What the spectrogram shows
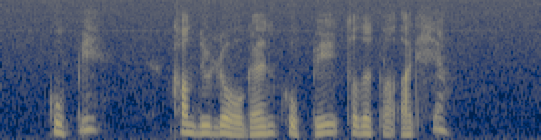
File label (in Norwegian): "kopi", Numedalsmål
